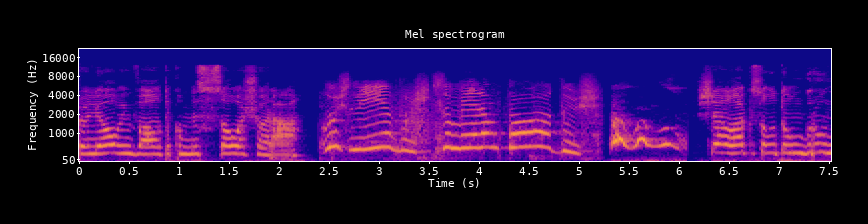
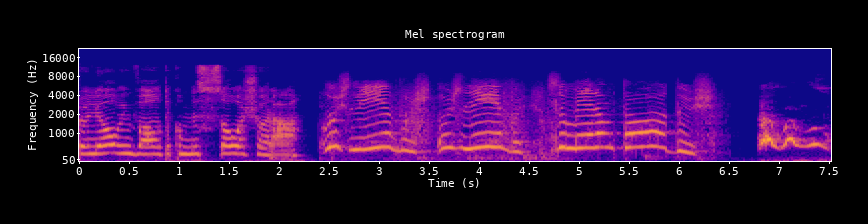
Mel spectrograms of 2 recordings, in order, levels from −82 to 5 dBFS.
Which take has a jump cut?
first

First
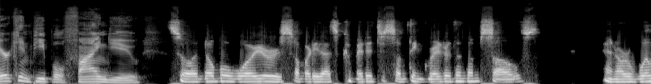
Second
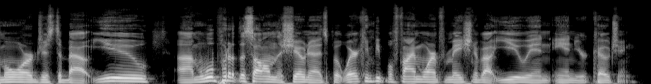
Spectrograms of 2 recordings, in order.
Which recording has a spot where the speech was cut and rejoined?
first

